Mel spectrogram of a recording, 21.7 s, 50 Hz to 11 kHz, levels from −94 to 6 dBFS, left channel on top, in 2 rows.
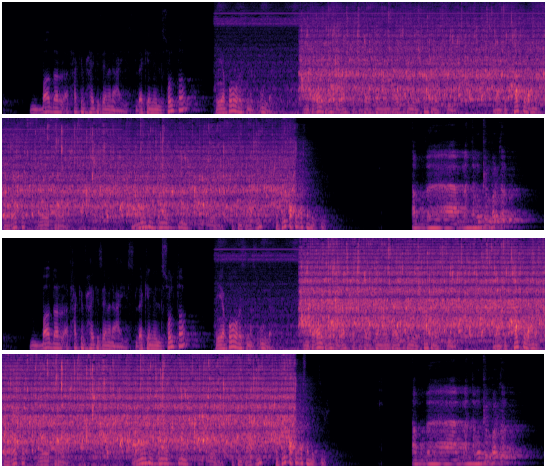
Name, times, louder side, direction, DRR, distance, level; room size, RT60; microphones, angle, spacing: voice 1, 0.5-3.7 4.3-5.4 6.0-9.1 9.8-12.2 13.5-17.3, right 2 dB, 50° right, 16 dB, 0.8 m, -44 dB
sound 1, 4.2-13.3, equal, 50° left, 4.3 m, -53 dB
sound 2, 5.9-16.7, right 5 dB, 30° right, 1.1 m, -34 dB
voice 2, 13.4-14.3 19.0-20.9, left 1 dB, 70° left, 1 dB, 6.4 m, -41 dB
29.0 x 29.0 x 6.1 m, 1.1 s
head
